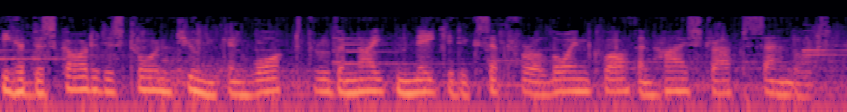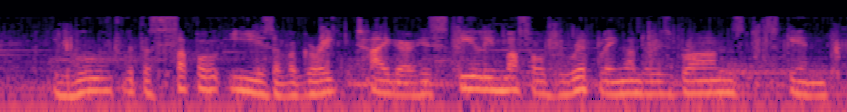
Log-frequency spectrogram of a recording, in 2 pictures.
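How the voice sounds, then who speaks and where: A man's voice: medium pitch, steady tone, measured pace, over music, low-quality recording. A man narrating a radio drama in a vivid, dramatic way. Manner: vivid, building intensity.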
